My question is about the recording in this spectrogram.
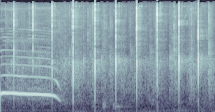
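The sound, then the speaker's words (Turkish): Audience applause in a steady, rhythmic beat of sharp claps at an even pace, following a sustained tone that fades out; moderately loud. “Çok güzel, kocaman alkışlarınızla üretim bandı.”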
